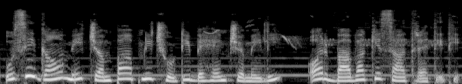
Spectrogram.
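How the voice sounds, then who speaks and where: A woman narrating a cartoon story in an expressive, lilting storytelling manner. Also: medium pitch, measured pace, soft background music.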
